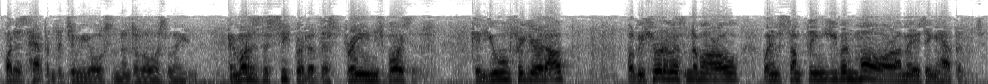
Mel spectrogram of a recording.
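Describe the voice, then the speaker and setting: A man's voice: fairly high pitch, brisk. An American man narrating a 1940s radio serial in a suspenseful, theatrical style. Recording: muffled, faintly noisy old radio.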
